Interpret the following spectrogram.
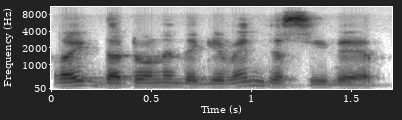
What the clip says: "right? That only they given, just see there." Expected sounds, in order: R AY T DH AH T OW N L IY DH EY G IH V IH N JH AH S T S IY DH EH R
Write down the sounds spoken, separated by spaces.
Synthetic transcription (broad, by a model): R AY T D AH T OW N IY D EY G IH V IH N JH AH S S IY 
